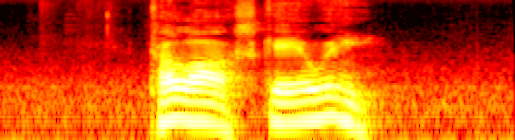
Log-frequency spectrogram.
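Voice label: "talasgewi", Cherokee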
